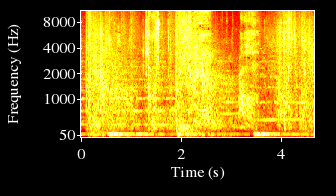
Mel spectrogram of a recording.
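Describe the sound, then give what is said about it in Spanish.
A pistol is fired during a close fight: a single sharp crack near the middle, set among heavy low thumps and rumbling bursts before and after it. “John logra sacar su pistola del cinto, engatilla y dispara.”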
